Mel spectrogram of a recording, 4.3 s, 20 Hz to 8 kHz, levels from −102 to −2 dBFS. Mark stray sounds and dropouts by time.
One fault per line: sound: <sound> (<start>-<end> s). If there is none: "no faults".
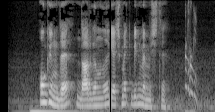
sound: dropout (2.2-2.2 s)
sound: chirp (3.7-4.0 s)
